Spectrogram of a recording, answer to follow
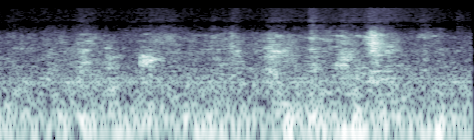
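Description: Faint room tone with a low hum and a few soft, short noises scattered through it.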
